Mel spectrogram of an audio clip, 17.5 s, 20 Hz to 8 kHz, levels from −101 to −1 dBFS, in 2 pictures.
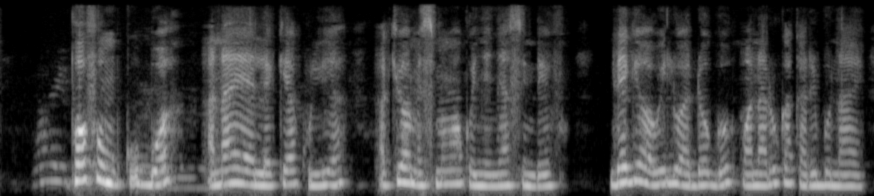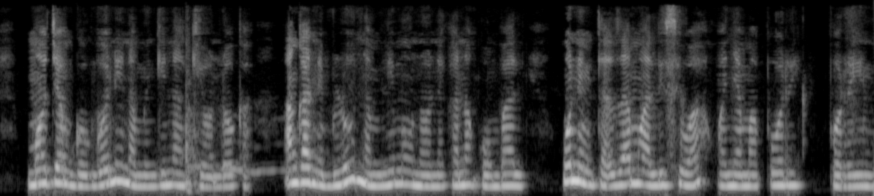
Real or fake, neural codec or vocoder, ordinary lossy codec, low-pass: real; none; AAC, 32 kbps; 7.2 kHz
